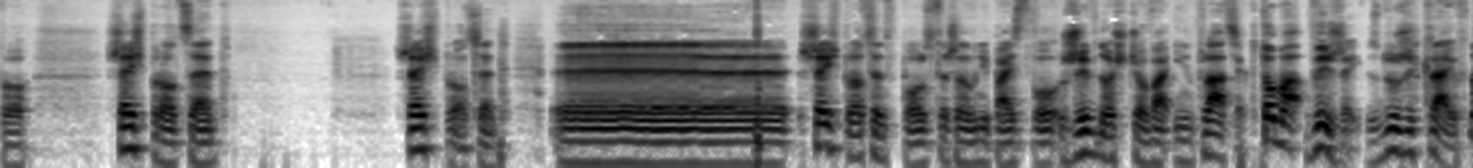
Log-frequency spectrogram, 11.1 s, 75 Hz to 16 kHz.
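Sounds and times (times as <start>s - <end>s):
man holding a hesitation vowel: 4.1s - 6.0s.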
